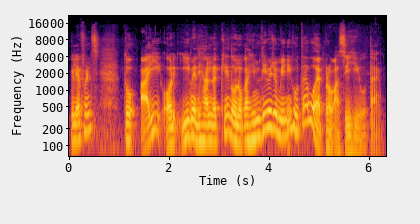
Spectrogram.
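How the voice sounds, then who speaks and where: A man's voice: mid-range voice, wildly swooping pitch, a little mellow. A man with an Indian accent teaching an exam-prep English lesson, patiently spelling out words letter by letter and checking that his students follow along. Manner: slow and patient, often checks in with "clear friends?".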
